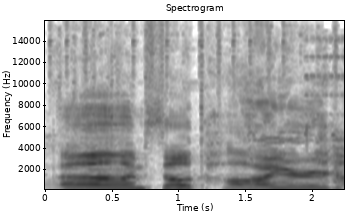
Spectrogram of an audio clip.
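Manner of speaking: slow, drawn-out tired whine; groggy teen voice. Retold or imitated. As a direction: drag it out like a sleepy teen. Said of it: "be like".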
